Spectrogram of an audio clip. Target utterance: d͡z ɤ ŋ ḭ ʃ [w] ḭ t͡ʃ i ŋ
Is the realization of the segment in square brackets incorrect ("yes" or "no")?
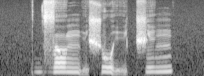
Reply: no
